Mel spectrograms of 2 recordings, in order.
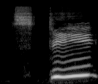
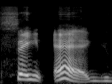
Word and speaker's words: Steg: It says Steg. Oh, okay. So, it's Steg. Okay. At first, I thought it said St. Egg.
